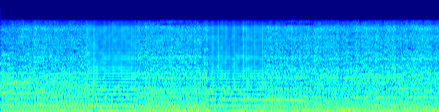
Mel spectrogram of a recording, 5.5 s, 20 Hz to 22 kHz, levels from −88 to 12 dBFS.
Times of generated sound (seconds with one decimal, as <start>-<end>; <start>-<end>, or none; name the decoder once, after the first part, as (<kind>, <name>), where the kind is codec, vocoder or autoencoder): 1.1-1.7 (vocoder, Vocos); 2.6-3.3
